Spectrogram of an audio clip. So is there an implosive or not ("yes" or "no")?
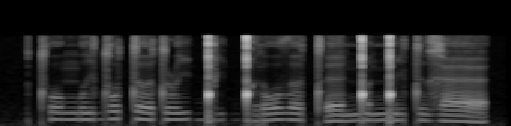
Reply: no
